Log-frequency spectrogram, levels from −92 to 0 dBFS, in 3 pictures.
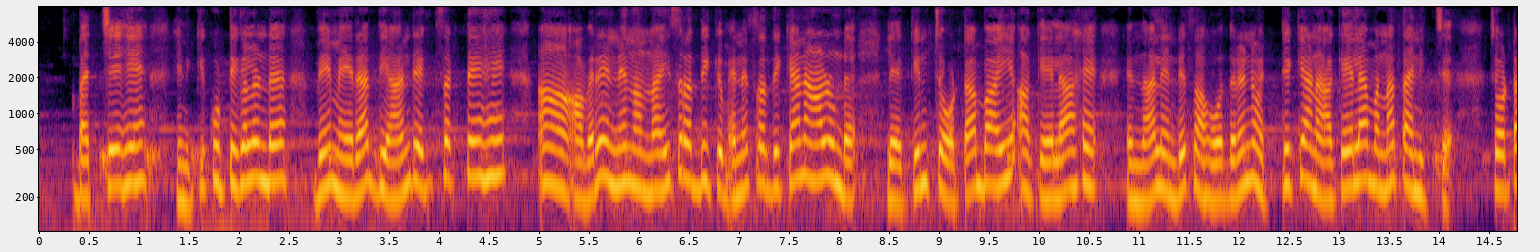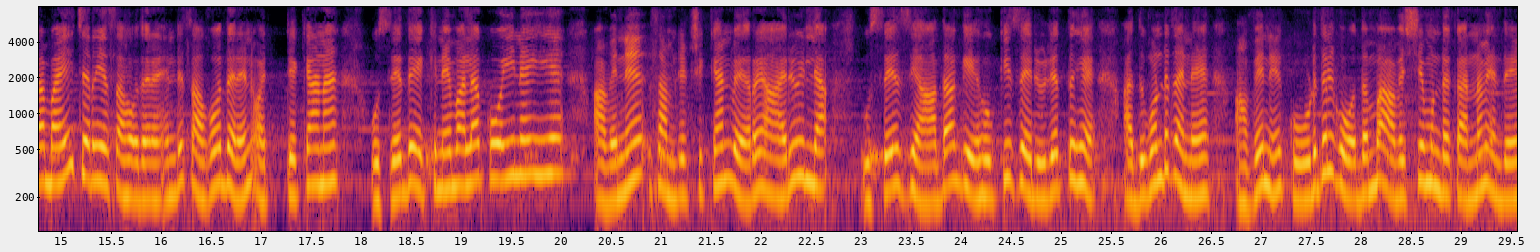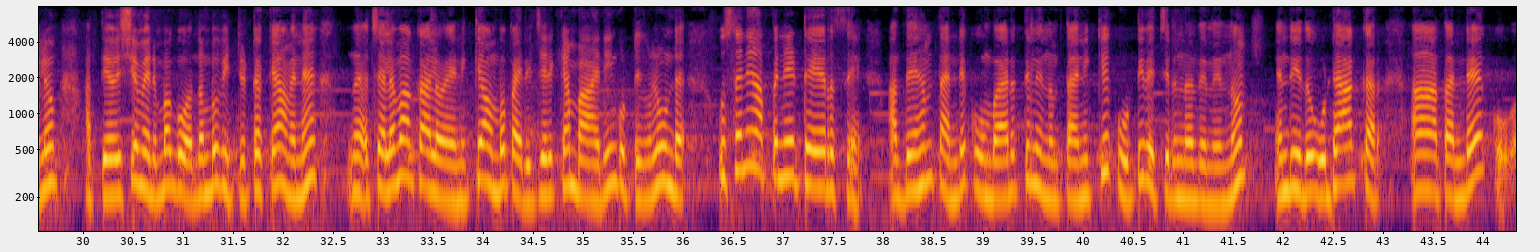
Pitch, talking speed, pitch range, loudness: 240 Hz, 110 wpm, 205-265 Hz, -17 LUFS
